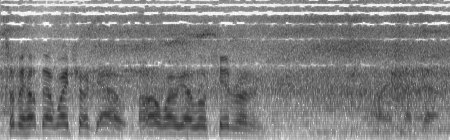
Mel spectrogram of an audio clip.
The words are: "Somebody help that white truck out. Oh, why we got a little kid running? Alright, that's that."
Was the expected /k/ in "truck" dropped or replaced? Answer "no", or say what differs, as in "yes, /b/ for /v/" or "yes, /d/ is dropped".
no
